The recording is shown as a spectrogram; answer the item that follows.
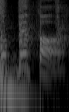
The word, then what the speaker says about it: Ibiza: Yeah, it's pronounced Ibiza, actually. Yeah.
